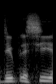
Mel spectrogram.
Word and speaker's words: Du Plessis: used to saying it the S of duplicity is silent and that seems to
